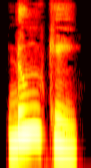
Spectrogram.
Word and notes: ಡುಮ್ಕಿ: ḍumki

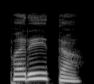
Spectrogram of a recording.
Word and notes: ಪರೇತ: kannada

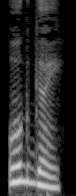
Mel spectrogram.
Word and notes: ಒಗ್ಗಯ್: Kannada

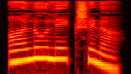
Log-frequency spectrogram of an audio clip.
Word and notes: ಆಲೋಲೇಕ್ಷಣ: Kannada

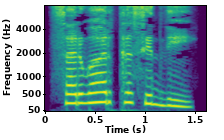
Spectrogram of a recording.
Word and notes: ಸರ್ವಾರ್ಥಸಿದ್ಧ: sarvārtha siddha

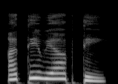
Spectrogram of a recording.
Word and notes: ಅತಿವ್ಯಾಪ್ತಿ: ativyāpti

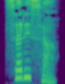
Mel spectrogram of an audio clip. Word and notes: ಸರಿಸ: Kannada

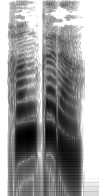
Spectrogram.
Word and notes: ಹಂಕರ: hankara

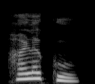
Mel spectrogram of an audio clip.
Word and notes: ಹಲ್ಕ: halka

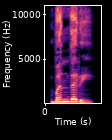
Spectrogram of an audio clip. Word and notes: ಬಂದರಿ: bandari

